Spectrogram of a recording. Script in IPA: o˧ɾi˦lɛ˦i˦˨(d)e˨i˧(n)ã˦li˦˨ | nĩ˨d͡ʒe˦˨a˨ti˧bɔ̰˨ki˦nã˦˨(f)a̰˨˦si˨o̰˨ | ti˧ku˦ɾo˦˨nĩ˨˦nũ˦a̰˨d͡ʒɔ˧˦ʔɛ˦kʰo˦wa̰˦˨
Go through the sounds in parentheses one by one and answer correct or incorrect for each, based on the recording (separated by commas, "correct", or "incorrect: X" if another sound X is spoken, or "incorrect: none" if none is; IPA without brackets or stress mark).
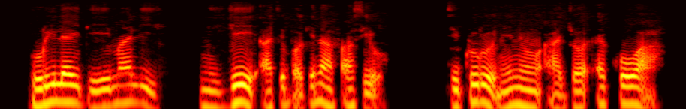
correct, incorrect: m, correct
